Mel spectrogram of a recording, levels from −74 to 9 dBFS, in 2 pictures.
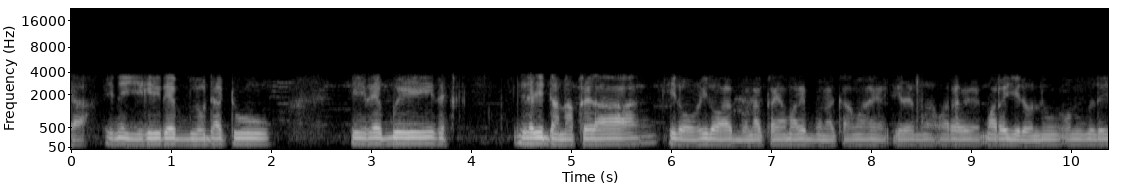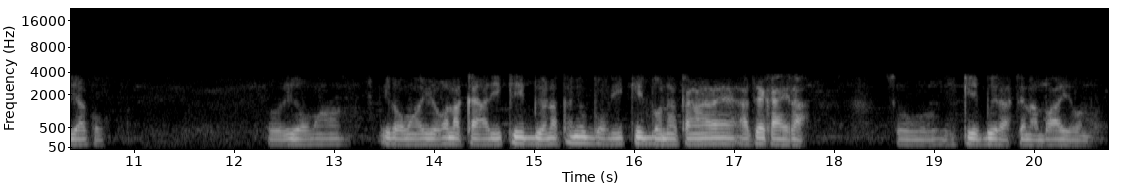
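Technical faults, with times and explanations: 11.08 to 12.20 s and 12.22 to 12.32 s, AMR comfort noise: the phone treated the talker as silent and stopped sending speech frames, for 1.12 s and then again for 0.1 s after a brief 20 ms gap. The receiver filled both gaps with synthetic noise built from a rough level and spectrum estimate. The real background is replaced by a smooth, steady hiss that switches in and out, and it sits inside the narrowband line's 150 Hz to 3.7 kHz band.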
